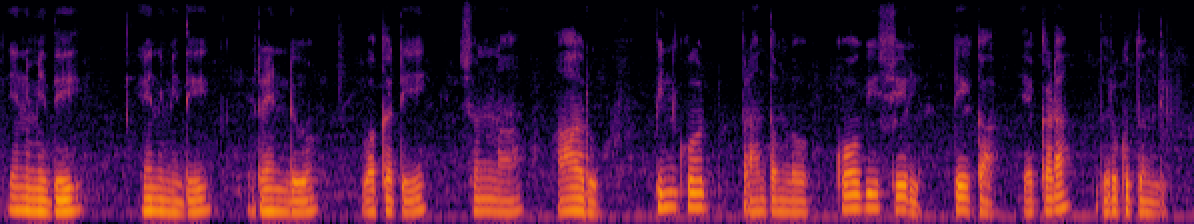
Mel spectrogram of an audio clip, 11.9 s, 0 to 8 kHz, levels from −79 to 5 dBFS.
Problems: none marked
